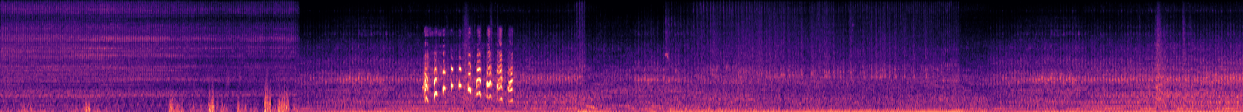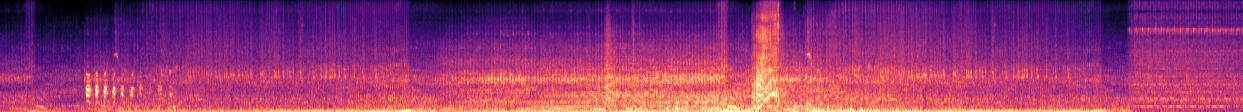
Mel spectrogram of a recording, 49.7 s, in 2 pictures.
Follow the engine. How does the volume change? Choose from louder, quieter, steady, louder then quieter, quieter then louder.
louder.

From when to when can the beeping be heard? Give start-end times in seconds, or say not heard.
not heard.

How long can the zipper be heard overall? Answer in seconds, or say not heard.
2 s.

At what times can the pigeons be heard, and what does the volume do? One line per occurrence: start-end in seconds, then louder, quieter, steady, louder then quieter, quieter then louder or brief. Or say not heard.
not heard.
